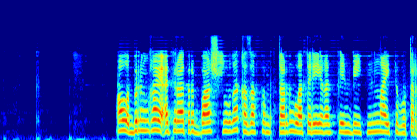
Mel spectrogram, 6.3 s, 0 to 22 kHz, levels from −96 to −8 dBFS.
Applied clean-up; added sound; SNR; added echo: neural mask model DeepFilterNet 3.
